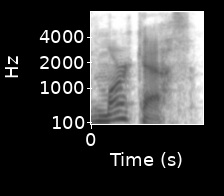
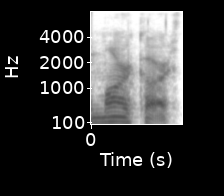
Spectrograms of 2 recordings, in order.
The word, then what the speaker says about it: Markarth: He said Markath, which is, and it's not like accent, like he maybe said like Markath, like he's from Boston. He just straight up said it wrong. And it's like, there's no way you've played like 1,000 hours of Skyrim and you don't know how to say Markarth.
